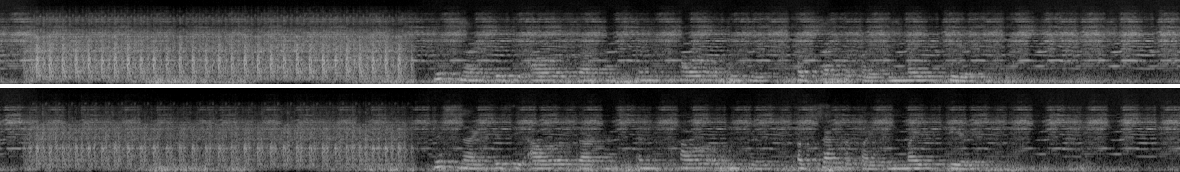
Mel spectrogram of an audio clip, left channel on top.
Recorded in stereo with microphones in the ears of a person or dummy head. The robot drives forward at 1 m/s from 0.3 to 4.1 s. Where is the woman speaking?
30° right (ahead or behind), 5.5 m.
